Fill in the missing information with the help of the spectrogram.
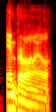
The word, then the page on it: embroil: British English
